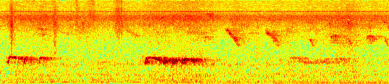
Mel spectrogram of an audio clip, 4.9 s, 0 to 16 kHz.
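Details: Dove calling in the morning beside a garden on 2 October 2021: three steady, even-pitched coos, each under a second, with short rising chirps from other birds in the background.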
